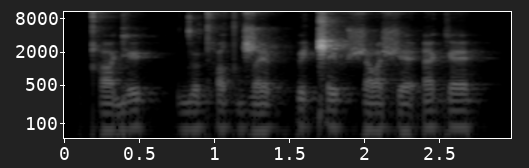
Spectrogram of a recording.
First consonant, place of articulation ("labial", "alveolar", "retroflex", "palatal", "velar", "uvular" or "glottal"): uvular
